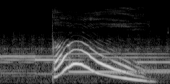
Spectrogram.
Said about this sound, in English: Whoa! Even a polka dotted ice cream truck.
